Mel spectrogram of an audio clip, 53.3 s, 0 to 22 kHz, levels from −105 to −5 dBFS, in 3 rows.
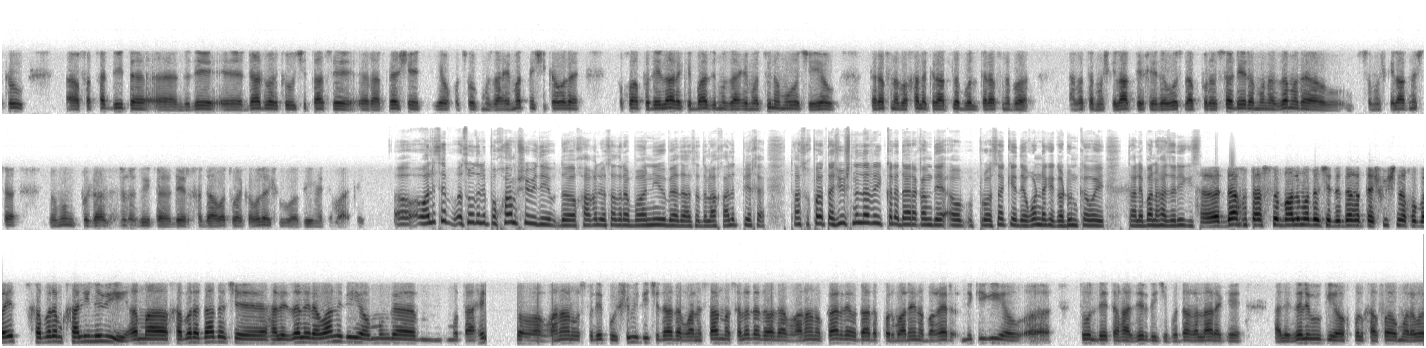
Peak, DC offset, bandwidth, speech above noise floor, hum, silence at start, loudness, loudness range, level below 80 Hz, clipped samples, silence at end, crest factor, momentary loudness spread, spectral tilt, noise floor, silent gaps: -4 dBFS; under 0.1%; 9.8 kHz; 30 dB; none; 0.1 s; -24 LUFS; 10 LU; -74 dBFS; under 0.1%; 0 s; 20 dB; 13 LU; -7 dB/octave; -54 dBFS; none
